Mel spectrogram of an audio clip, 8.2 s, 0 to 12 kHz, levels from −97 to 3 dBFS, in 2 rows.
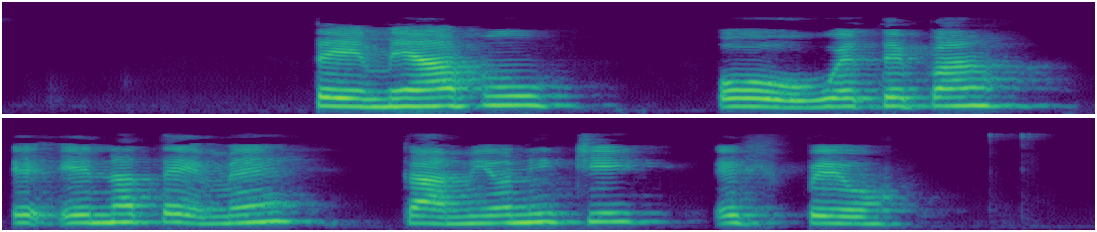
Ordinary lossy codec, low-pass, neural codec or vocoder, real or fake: MP3, 48 kbps; 7.2 kHz; codec, 16 kHz, 2 kbps, X-Codec, WavLM features, trained on Multilingual LibriSpeech; fake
